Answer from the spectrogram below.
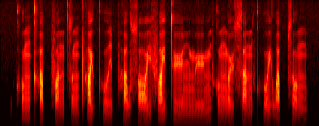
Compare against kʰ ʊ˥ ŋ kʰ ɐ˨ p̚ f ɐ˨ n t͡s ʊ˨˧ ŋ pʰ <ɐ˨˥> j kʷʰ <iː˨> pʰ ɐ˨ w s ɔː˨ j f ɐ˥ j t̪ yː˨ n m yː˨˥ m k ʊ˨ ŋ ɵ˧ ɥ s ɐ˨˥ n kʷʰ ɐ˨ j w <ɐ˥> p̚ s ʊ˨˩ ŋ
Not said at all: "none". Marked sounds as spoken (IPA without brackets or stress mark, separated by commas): ɐ˥, iː˨, ɐ˥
